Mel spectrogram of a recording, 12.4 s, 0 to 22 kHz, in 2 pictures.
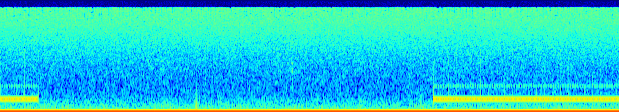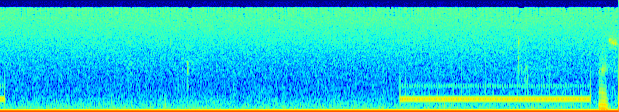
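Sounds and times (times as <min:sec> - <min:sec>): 
telephone line ringing back with electronic tones: 0:00.0 - 0:00.4, 0:04.3 - 0:06.3, 0:10.2 - 0:12.2.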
